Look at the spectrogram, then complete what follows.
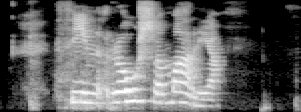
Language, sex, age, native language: Icelandic, male, 10, Icelandic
